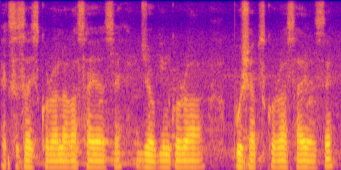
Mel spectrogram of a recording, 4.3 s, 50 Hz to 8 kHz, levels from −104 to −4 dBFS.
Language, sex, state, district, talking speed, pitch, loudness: Nagamese, male, Nagaland, Dimapur, 155 wpm, 110 Hz, -16 LUFS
